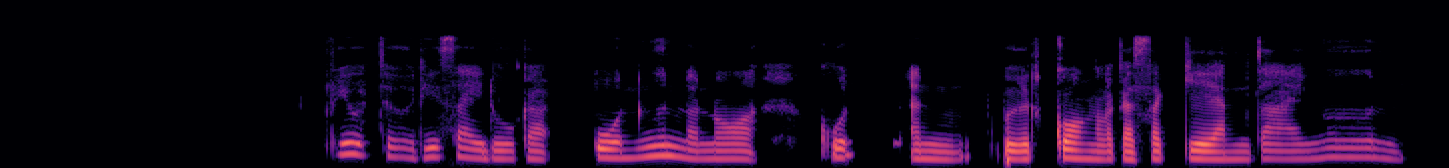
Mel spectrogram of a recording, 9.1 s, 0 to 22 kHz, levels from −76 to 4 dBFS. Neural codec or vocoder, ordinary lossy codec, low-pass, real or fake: none; none; 9.9 kHz; real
